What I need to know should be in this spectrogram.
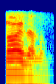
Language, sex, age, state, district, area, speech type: Assamese, male, 30-45, Assam, Lakhimpur, rural, conversation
